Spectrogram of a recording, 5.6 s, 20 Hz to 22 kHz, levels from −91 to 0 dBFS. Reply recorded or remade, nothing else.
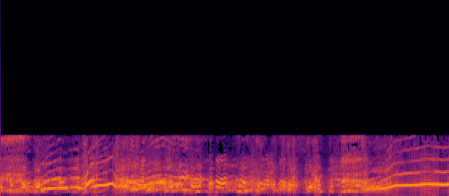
recorded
